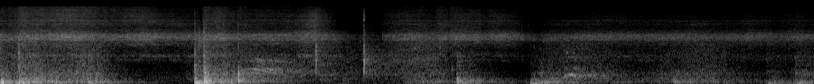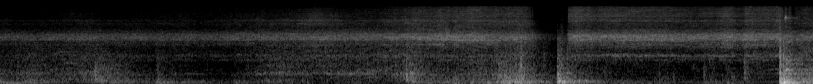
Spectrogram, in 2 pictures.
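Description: Loud buzz of a BMX's Profile cassette hub freewheeling as the bike coasts, with tyres rolling on concrete. A few sharp thumps from the bike, the loudest about two seconds in and near the end.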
